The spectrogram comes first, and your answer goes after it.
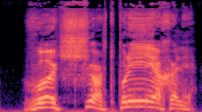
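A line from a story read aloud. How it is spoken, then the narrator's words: Said angrily. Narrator (Russian): сердито сказал Лам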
